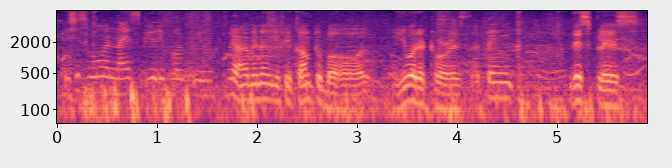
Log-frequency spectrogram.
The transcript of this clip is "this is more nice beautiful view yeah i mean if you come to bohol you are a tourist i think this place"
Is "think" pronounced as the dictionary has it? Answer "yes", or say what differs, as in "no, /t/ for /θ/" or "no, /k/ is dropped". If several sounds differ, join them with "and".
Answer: no, /t/ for /θ/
